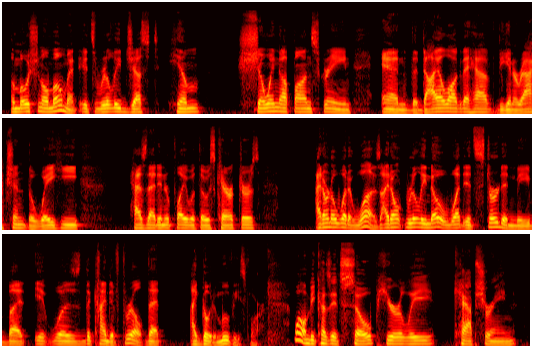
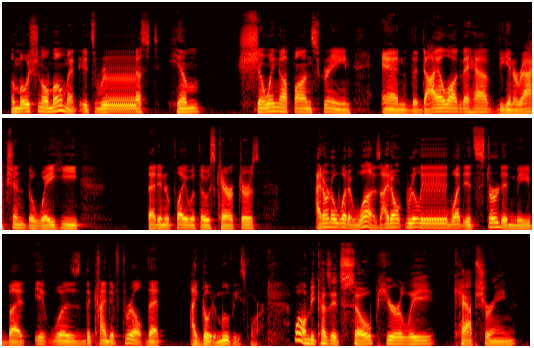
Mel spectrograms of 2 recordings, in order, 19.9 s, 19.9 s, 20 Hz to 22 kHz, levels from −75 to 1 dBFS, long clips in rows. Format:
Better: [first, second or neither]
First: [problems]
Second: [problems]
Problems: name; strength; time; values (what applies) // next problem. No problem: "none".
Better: first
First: none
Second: audio freezing; at 1.5 s, at 8 s and at 12 s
